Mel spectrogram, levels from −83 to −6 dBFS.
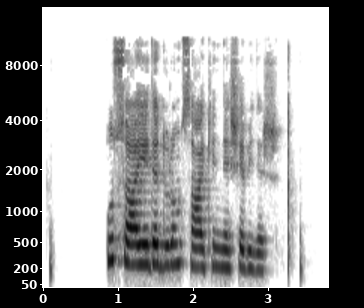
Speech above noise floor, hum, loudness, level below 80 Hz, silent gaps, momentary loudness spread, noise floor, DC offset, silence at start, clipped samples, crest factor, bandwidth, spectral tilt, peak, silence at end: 71 dB; none; -17 LUFS; -70 dBFS; none; 16 LU; -88 dBFS; under 0.1%; 0.1 s; under 0.1%; 18 dB; 11.5 kHz; -3.5 dB/octave; -2 dBFS; 0.55 s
